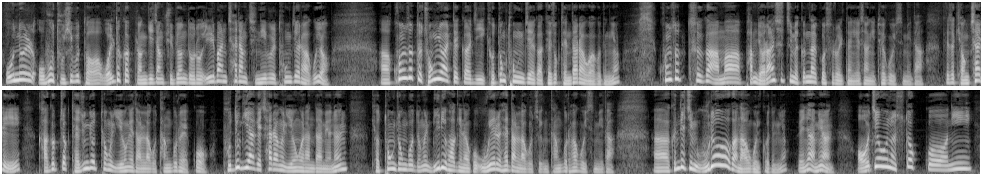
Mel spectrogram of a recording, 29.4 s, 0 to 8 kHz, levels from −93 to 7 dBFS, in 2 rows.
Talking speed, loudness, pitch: 360 characters per minute, -16 LUFS, 140 Hz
